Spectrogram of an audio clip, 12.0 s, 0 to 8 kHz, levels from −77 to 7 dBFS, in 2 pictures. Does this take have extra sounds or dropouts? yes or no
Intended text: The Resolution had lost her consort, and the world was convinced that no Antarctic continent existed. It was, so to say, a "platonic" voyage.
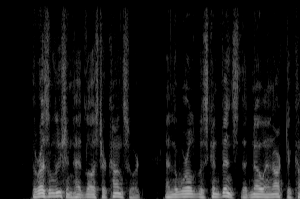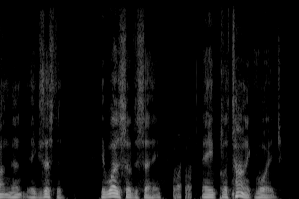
yes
